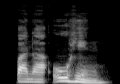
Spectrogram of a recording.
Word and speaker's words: panauhin: The next word is panauhin. Panauhin. Panauhin. Panauhin is spelled as P-A-N-A-U-H-I-N.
